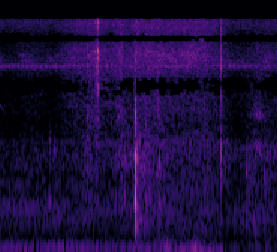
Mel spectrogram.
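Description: Handling noise from a cordless rivet tool and loose blind rivets: a low rumble of movement with one sharp, short click a little past a second in and a couple of fainter ticks.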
